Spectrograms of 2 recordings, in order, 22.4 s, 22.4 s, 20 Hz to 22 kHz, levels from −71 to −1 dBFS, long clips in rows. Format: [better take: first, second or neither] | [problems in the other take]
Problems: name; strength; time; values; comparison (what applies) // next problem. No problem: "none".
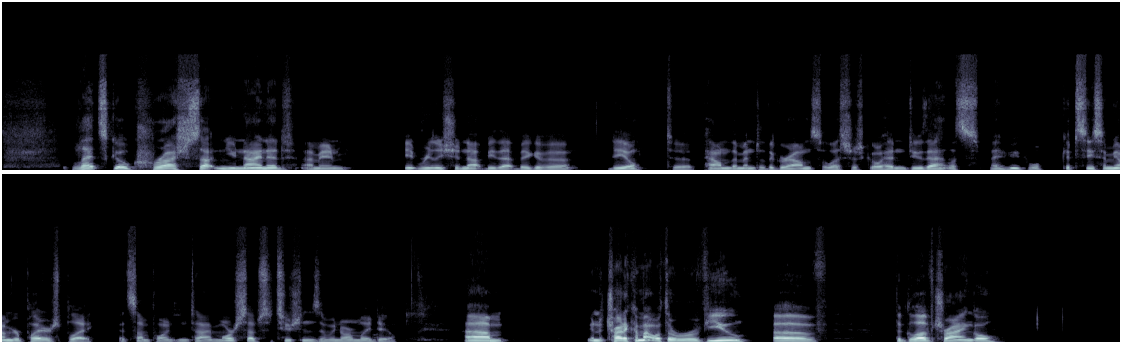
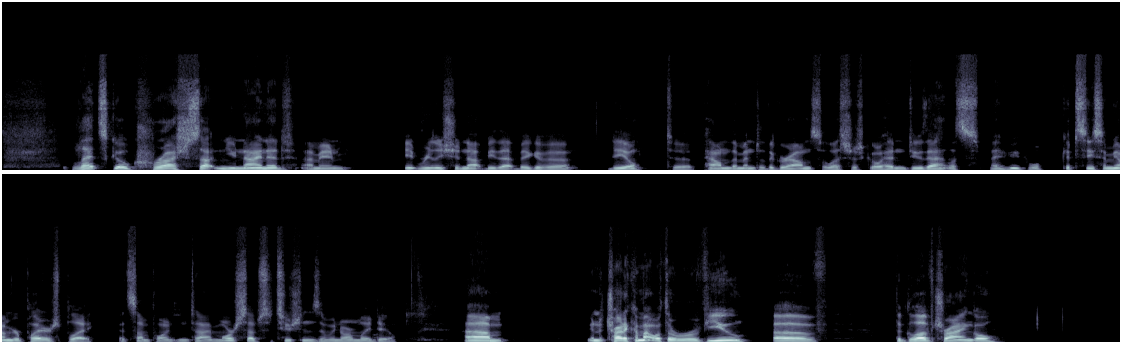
neither | none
